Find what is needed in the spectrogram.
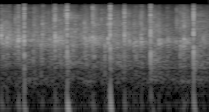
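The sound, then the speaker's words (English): An audience claps together for what God is doing in their pastor's life, a steady wash of applause punctuated by sharp, evenly spaced individual claps at a fairly loud, constant level, with no voices over it. “It was, yes, let's clap for that.”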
